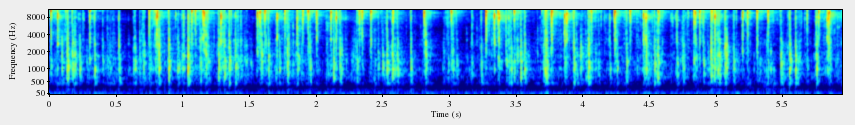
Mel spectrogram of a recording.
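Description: Long nails and fingertips type on a pink plastic mechanical keyboard with pink and white keycaps and a hollow body, held upright and tilted. A dense run of quick, bright plastic clacks rattles along, each dying out almost at once with almost no low end.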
